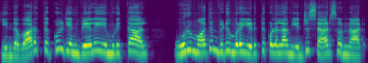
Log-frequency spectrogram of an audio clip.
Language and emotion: Tamil, happy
